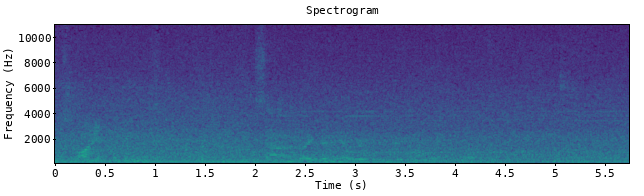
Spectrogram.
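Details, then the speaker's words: Large hydraulic gear unit used as a motor and run as a pump on a test bench under pressure, with flow dropping little. Steady low whine, constant pitch, no knock or rattle. Larger ones are louder but lack the customer's weird noise; normal. "the these larger ones always are a little louder anyway but it didn't make like that weird noise yeah it's most likely something on their end"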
